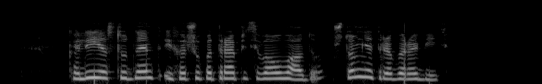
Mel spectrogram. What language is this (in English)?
Belarusian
